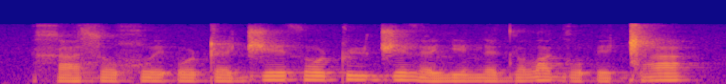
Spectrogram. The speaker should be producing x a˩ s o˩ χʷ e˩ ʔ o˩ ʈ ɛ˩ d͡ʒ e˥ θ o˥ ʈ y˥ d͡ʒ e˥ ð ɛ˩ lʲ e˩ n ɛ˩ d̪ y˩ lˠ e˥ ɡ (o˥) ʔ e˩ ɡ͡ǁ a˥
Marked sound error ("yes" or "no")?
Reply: yes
